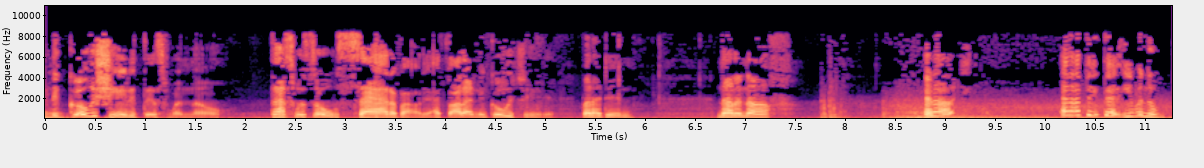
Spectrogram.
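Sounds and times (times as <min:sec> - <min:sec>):
speech: 0:00.0 - 0:06.0, 0:06.7 - 0:08.0, 0:08.6 - 0:09.3, 0:10.2 - 0:11.2
low rumble of a vehicle interior: 0:00.0 - 0:11.2
car power window motor whining as the window rolls down: 0:07.8 - 0:10.1.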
